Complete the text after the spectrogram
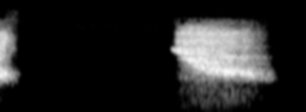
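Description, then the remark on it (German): A voice imitates ocean waves with a drawn-out, breathy whoosh lasting about a second, preceded by a brief soft hiss; fairly quiet, with no other sounds. “da bin ich in dieser Hängematte und ich fühle, wie da drin liegt und ich höre dieses Sch”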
